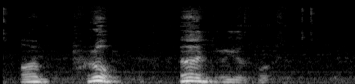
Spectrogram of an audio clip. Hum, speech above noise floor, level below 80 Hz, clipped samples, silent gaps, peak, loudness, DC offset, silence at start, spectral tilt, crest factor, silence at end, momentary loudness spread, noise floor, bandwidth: none; 34 dB; -48 dBFS; under 0.1%; none; -2 dBFS; -19 LUFS; under 0.1%; 0.2 s; -8.5 dB/octave; 18 dB; 0.9 s; 18 LU; -52 dBFS; 15 kHz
